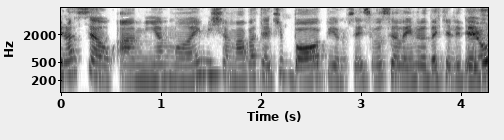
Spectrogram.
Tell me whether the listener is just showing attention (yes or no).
no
